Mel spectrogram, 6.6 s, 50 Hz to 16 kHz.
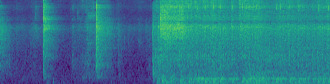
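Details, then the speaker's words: Yamaha Scorpio after tune-up (valve adjustment, carburetor cleaning, new intake manifold, oil filter cleaning, oil change): a few clicks, starts at once, settles into an even steady idle, smoother after valve adjustment, air screw about 1.5 turns; normal idle. "Bisa kita lihat di sini suara mesin lebih halus ya setelah kita setel klep tadi, dan juga untuk setelan anginnya kira-kira di 1,5 sama."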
